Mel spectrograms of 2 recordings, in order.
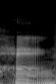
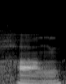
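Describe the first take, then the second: First: It sounds like the English word hang. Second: It sounds like a Swiss German word. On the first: The speaker calls it wrong. "a lot of people will pronounce as a hang" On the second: The speaker calls it right. "the correct pronunciation is more is closer to hang, which is a uh, Swedish, uh, Swiss word"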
